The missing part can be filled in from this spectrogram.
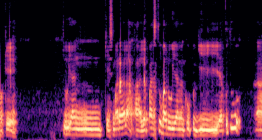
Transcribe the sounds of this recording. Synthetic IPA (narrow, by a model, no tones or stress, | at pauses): oke | it̪ujaŋkesmaɾalahaləpast̪ubaɾujaŋakupəɡiapət̪u | a̰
